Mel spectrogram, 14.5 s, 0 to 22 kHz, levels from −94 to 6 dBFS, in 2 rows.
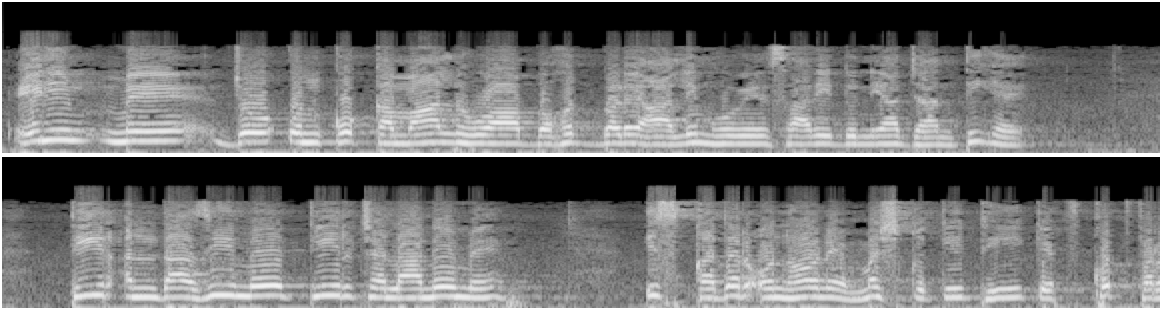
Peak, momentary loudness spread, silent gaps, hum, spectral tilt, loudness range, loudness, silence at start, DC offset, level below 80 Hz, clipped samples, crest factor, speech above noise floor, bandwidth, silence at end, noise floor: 0 dBFS; 7 LU; none; none; -4.5 dB/octave; 4 LU; -6 LUFS; 0 s; under 0.1%; -30 dBFS; 4%; 6 dB; 25 dB; 11 kHz; 0 s; -30 dBFS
